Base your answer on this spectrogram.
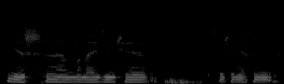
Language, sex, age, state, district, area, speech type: Kashmiri, male, 18-30, Jammu and Kashmir, Shopian, rural, spontaneous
